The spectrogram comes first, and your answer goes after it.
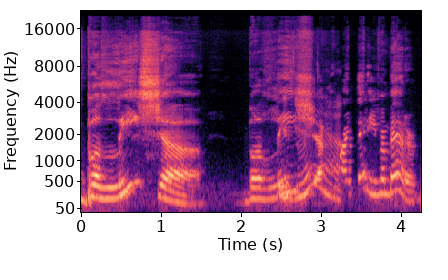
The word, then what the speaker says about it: Balisha: and gentlemen Malaysia Thomas and I think I pronounced your name right the first time didn't I is Felicia it's bellisha Felicia aren't that even better Felicia Felicia okay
